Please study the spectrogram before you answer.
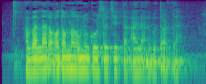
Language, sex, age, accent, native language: Uzbek, male, 18-24, Jizzax, Uzbek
